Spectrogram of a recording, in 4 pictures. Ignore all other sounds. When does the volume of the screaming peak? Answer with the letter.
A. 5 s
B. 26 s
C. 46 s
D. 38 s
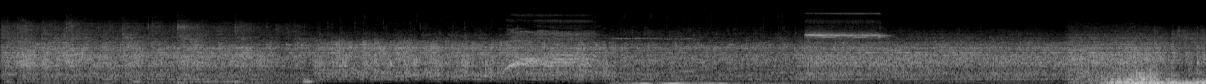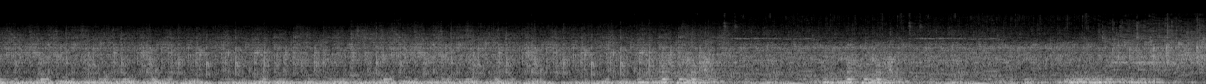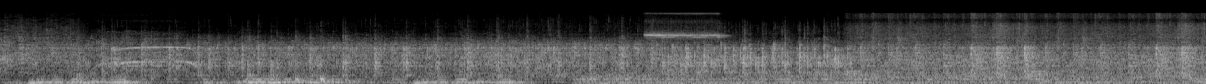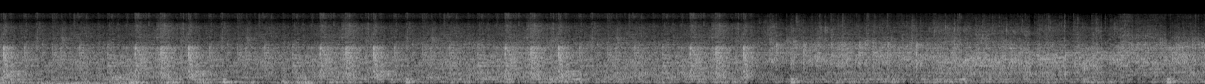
A.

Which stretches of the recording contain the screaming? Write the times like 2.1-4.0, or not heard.
5.0-6.0, 25.0-25.9.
